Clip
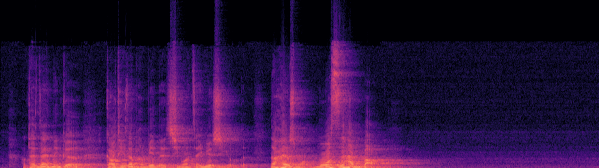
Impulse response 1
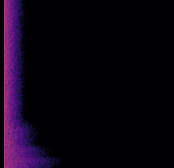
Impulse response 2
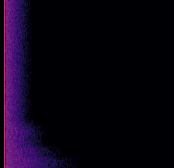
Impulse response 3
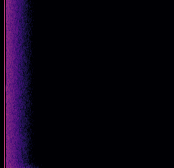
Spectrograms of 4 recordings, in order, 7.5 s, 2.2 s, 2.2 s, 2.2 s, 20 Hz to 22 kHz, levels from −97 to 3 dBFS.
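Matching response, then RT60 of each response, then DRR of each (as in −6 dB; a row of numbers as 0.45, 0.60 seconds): 2; 0.95, 1.5, 0.55 seconds; −3.5, 4.0, 7.0 decibels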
